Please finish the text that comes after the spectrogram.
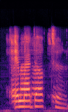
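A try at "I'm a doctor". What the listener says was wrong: Very good. So that is connected speech.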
